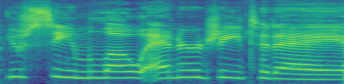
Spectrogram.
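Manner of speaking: high, slow imitation of a concerned viewer; exaggerated pitying remark; mock concern. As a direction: stretch it out with fussy sympathy. Mimics people commenting on low energy.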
